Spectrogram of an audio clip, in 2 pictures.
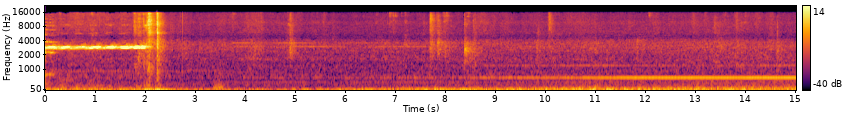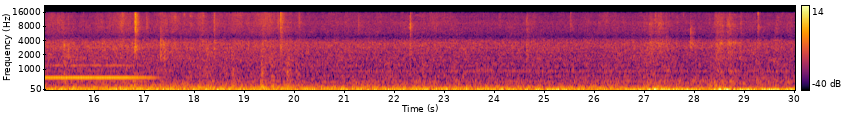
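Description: Renfe Class 447 electric commuter train: a high door-warning tone ends and the sliding doors shut with a thud about two seconds in. After that comes the train's low running rumble, growing louder and then holding steady, with a faint steady hum for several seconds in the middle.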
